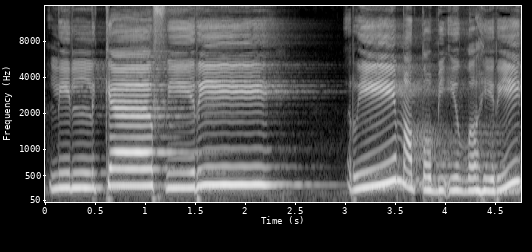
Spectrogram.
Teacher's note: ro dibunyikan secara tarqik karena barisnya di bawah maka dibacanya tipis maka lidah datar ringan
